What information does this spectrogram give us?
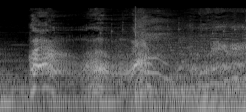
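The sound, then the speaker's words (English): Serafina the cat yowls in three drawn-out, wavering cries as she leaps off a chair and scampers under a line of ornate side tables, with a steady low hum underneath; no distinct scampering footsteps stand out. “Serafina the cat leaps off the chair and Midas's back, then scampers under a line of ornate side tables, Midas in hot pursuit, his neck adorned with a purple bow.”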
